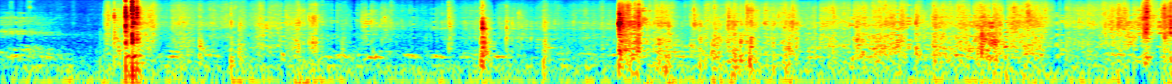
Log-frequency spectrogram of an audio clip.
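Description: Plastic packaging crinkling and rustling as a thin plastic bag is handled and pulled open, with sharp clicks about a second in and again about halfway through, and a louder rustle just after.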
